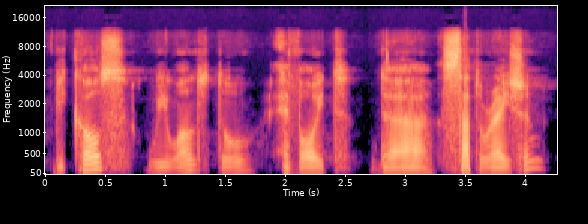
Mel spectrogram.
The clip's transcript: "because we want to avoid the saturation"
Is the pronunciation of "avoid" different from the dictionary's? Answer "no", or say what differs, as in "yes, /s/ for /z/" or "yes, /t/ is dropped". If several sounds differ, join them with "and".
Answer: no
